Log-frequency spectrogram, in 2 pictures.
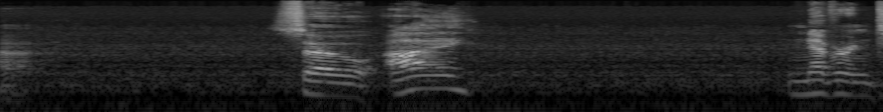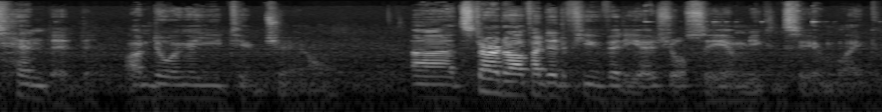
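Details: Adult male with vascular Ehlers-Danlos syndrome (weakened tendons and ligaments, constant dislocations), which he says causes his voice: voice change in vascular Ehlers-Danlos syndrome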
